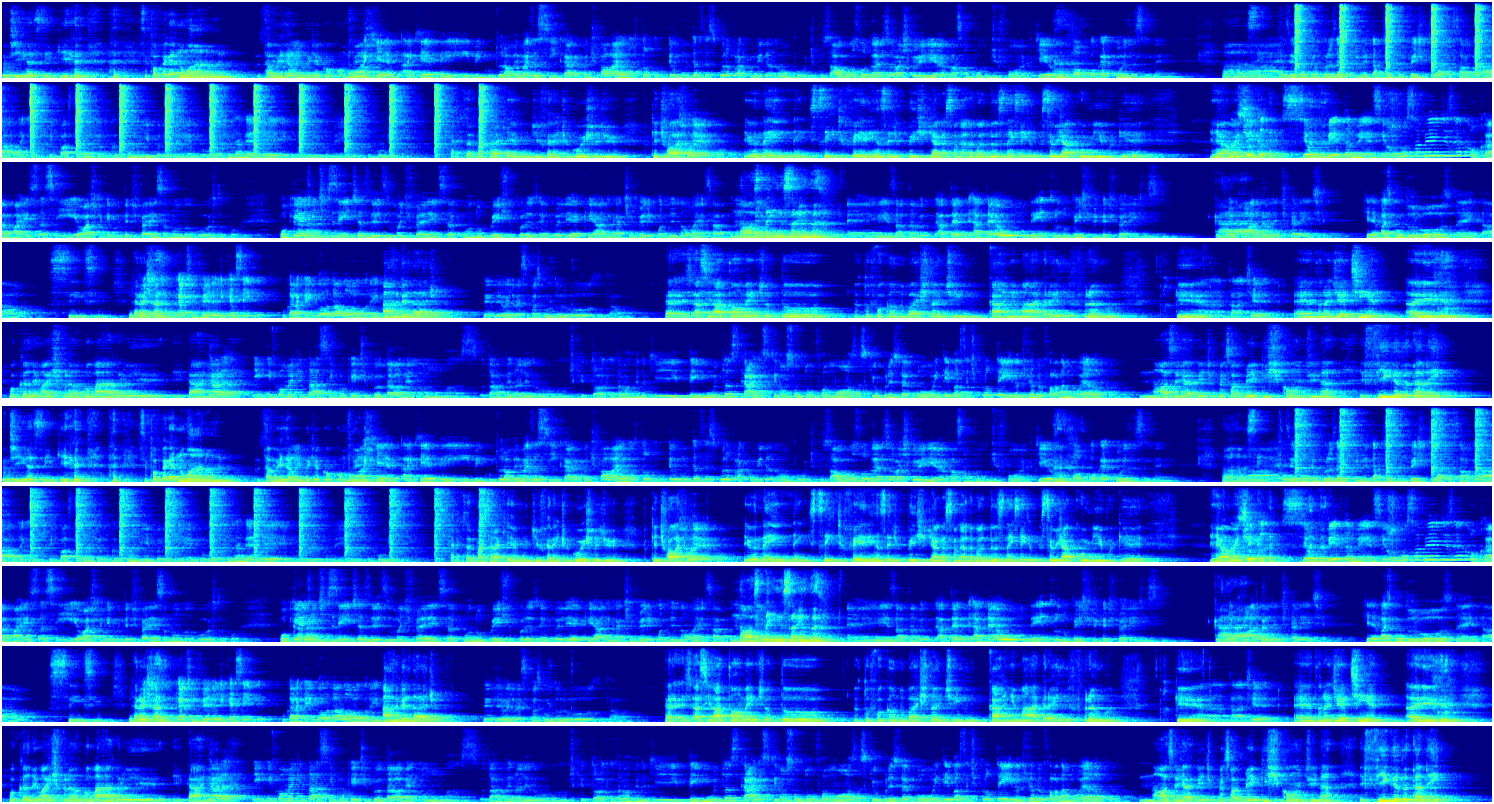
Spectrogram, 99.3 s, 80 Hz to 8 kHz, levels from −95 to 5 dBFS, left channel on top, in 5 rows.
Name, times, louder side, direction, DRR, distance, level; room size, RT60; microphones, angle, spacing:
voice 1, 0.0-3.2 3.5-4.9 14.0-14.3 16.3-16.9 25.8-29.2 29.8-35.1 36.0-36.7 37.3-37.5 43.7-44.2 49.5-50.8 55.9-56.7 60.3-61.0 61.4-61.8 64.7-65.5 66.8-67.1 68.4-70.6 71.0-74.8 75.3-75.7 76.8-78.0 78.3-79.3 79.6-82.3 94.6-98.6, right 1 dB, 35° right, 3 dB, 0.8 m, -39 dB
voice 2, 3.4-4.1 4.5-15.6 16.5-25.3 25.9-26.1 28.7-29.7 35.1-35.3 36.2-50.3 51.0-55.3 55.9-57.4 57.9-59.9 61.3-65.5 66.0-68.0 75.5-76.7 78.6-79.0 82.2-94.4, equal, ahead, 1 dB, 0.9 m, -44 dB
sound 1, 17.2-17.4 17.8-18.0 18.4-18.6 19.1-19.2 19.6-19.8 20.2-20.4 20.8-21.0 21.4-21.6 22.0-22.2 22.6-22.8 23.2-23.4 23.8-24.0 24.4-24.6 25.0-25.2 25.6-25.8 26.2-26.4, left 7 dB, 20° left, 0.5 m, -34 dB
10.5 x 9.3 x 3.9 m, 1.4 s
head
